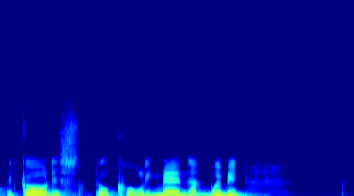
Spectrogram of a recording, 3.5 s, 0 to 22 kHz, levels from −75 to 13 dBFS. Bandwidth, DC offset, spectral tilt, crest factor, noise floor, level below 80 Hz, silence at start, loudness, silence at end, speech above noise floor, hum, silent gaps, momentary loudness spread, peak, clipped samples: 9.8 kHz; under 0.1%; -7.5 dB/octave; 18 dB; -72 dBFS; -78 dBFS; 0 s; -30 LUFS; 1 s; 43 dB; none; none; 11 LU; -12 dBFS; under 0.1%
